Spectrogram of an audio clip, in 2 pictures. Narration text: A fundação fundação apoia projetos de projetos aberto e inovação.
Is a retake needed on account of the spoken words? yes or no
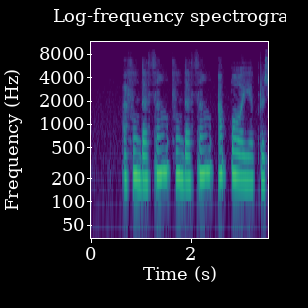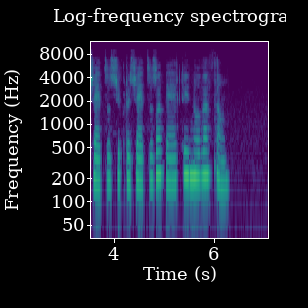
no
